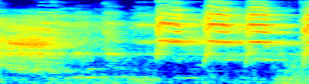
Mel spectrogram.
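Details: Black-capped conure giving harsh, raspy squawks, several loud grating bursts in quick succession after a softer, hoarse opening call; no other clear sounds.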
